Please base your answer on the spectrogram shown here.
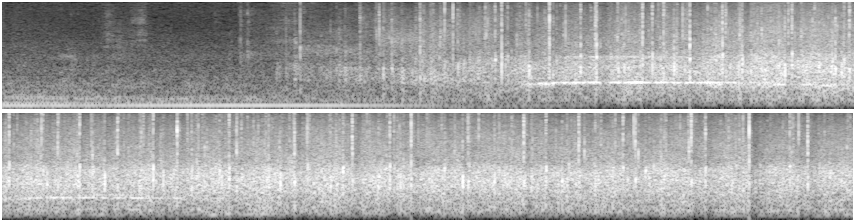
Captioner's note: applause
